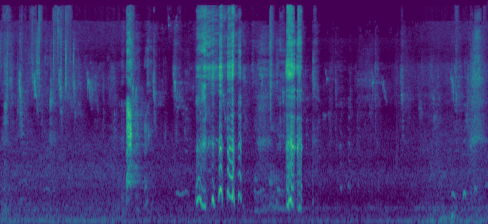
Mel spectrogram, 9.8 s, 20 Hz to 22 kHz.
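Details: Pet dogs, a schnauzer and a West Highland White Terrier, recorded on 4 January 2020: a quick run of four sharp harmonic barks, a pause, then one more bark, with people talking nearby and indoor background noise.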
